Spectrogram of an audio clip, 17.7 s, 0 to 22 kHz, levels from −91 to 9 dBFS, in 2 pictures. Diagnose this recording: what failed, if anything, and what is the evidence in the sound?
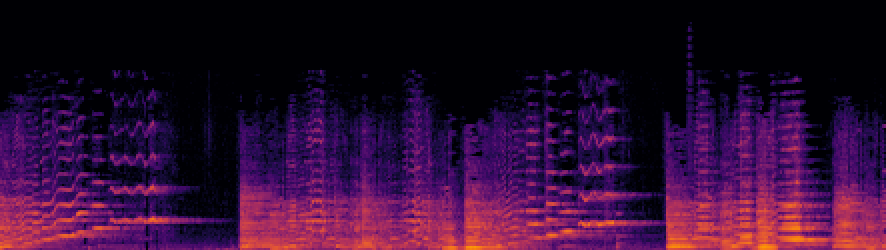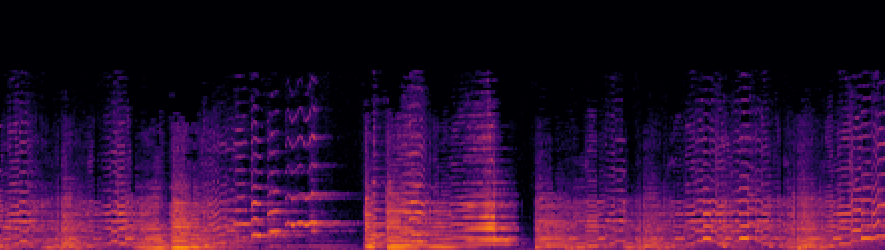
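Storage or digital link: a bit error spike at 6.90 s, one single-sample tick, broadband and unrelated to the signal, from a flipped bit briefly jumping the sample value.

Codec or storage: compressed frames skipped at 7.73, 12.56, 14.00, 15.07 and 16.14 s. Each is a jump ahead where roughly 0.2 to 0.7 s of audio vanishes, which fits dropped frames of about 46 ms.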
